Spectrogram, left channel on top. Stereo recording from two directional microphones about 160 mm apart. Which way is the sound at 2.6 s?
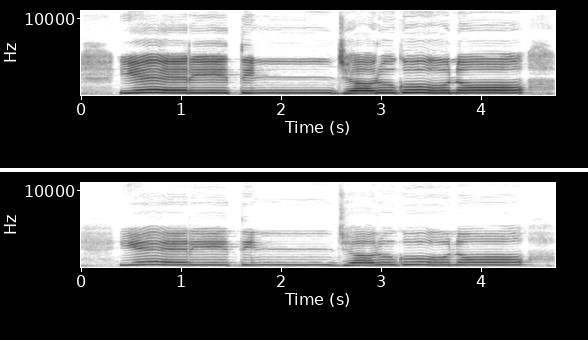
45° left (ahead or behind).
